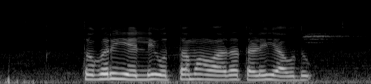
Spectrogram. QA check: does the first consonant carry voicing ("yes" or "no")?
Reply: no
